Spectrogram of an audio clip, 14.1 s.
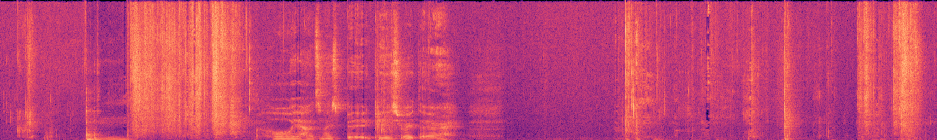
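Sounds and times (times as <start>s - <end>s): chewing and mouth sounds: 0.0s - 0.8s, 9.3s - 11.6s.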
